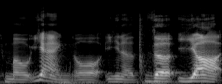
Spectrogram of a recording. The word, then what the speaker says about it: Mojang: And this is interesting because I actually say Mojang because that's how, in Swedish and a lot of European language actually, the J is a Y sound, like Mojang, or, you know, the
